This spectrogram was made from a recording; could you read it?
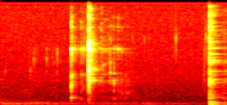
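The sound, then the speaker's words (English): A miniature spoon clinks against glass while maraschino juice is added by the teaspoon: two quick bright taps with a short metallic ring, a pause, then a duller third knock. A low steady hum runs underneath, and nobody speaks. “So with my miniature spoon here, I'm going to destroy my studio.”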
